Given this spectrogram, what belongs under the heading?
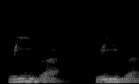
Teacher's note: So here we have the short e and we have the schwa sound. So the short E takes the primary stress.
